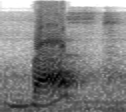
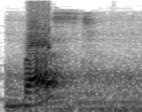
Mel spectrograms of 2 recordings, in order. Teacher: one of the things that people make fun of when speaking about russian accent is our inability to tell apart the v and w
